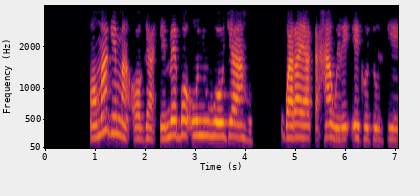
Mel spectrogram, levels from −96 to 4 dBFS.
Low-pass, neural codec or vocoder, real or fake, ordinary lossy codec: 3.6 kHz; none; real; none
